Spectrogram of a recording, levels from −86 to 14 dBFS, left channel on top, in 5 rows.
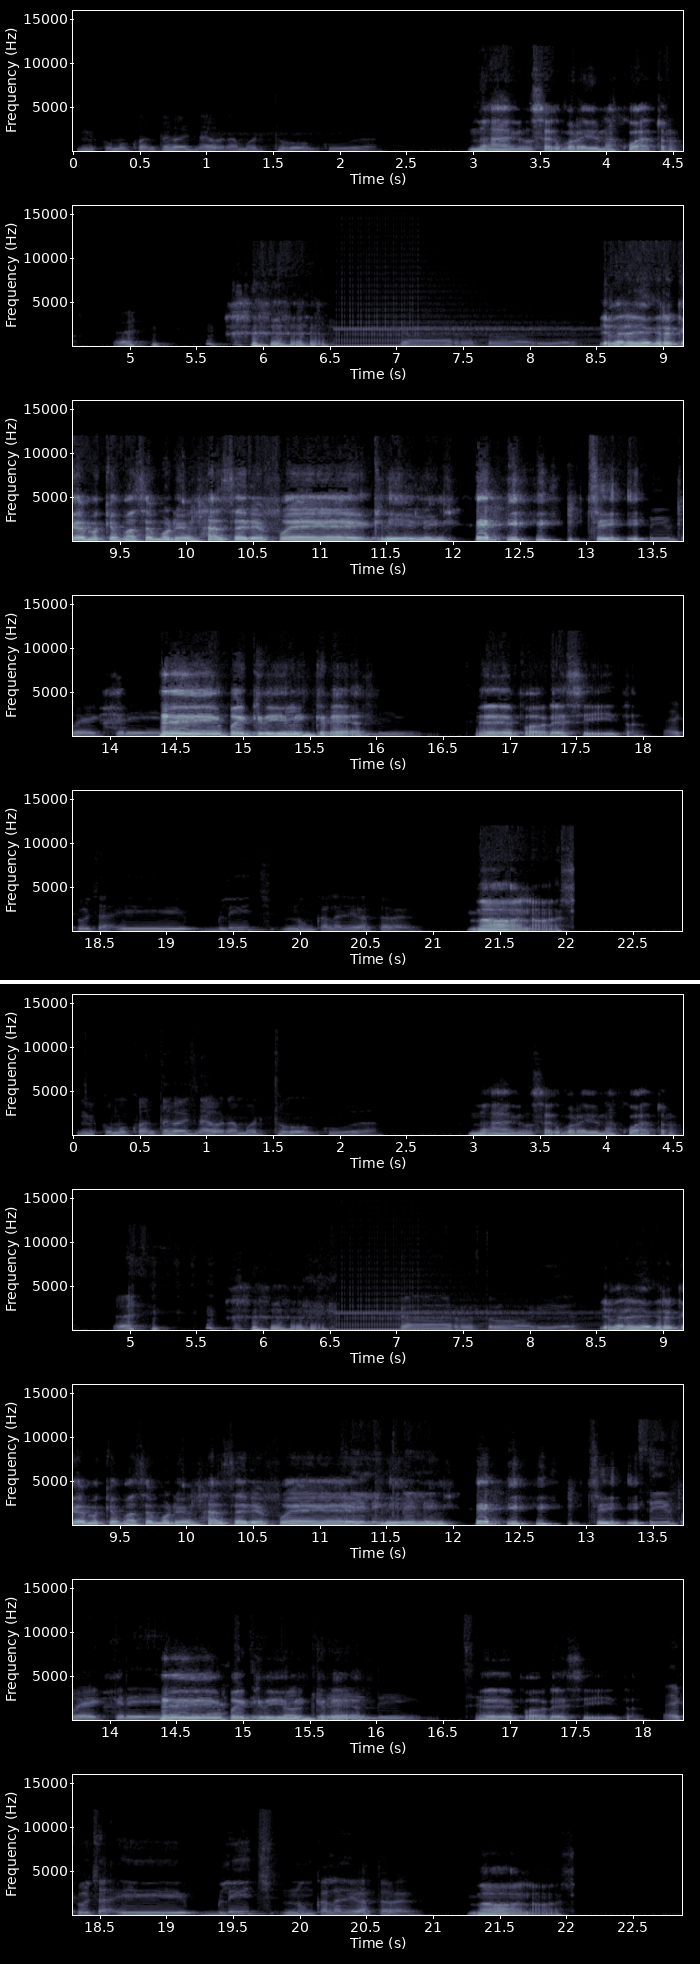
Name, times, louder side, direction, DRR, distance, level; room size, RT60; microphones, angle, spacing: voice 1, 0.0-2.3 4.9-5.3 5.6-5.9 6.3-6.6 7.0-8.4 11.2-12.0 13.5-16.4 16.7-17.0 18.1-20.9, right 4 dB, 80° right, 0.9 m, -41 dB
sound 1, 1.0-1.7 6.5-10.2, equal, 10° left, 4.4 m, -52 dB
voice 2, 3.0-4.5 5.8-6.5 8.5-13.5 14.4-15.9 16.7-18.0 21.3-22.1, left 5 dB, 40° left, 0.4 m, -27 dB
head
